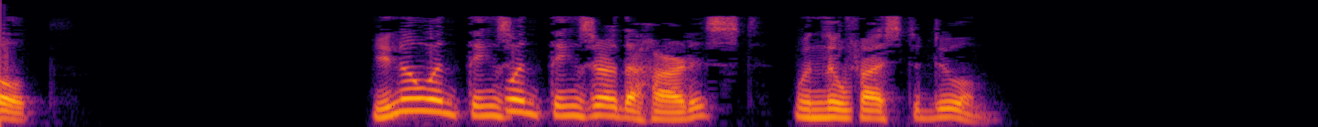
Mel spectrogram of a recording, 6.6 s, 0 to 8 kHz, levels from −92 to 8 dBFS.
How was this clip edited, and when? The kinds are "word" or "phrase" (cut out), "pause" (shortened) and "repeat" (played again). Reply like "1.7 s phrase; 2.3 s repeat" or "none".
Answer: 2.5 s repeat; 3.8 s pause; 4.2 s phrase

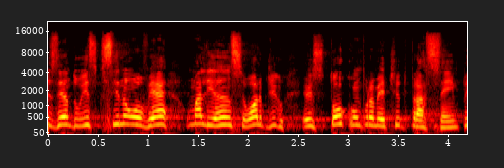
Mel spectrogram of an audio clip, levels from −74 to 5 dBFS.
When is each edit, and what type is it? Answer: 2.2 s phrase

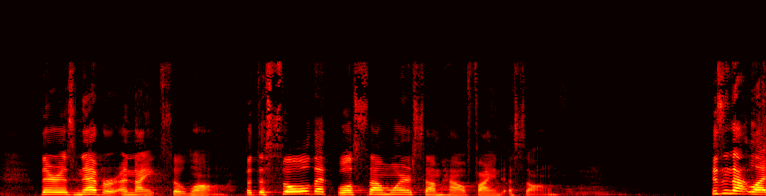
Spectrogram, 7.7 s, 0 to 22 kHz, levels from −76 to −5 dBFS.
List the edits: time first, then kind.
2.4 s pause; 3.3 s phrase

